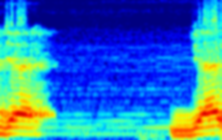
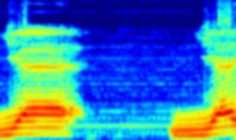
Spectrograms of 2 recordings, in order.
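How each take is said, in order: Both takes have the same delivery.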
